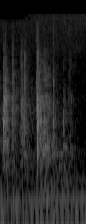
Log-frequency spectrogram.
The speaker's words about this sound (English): You know, those are all the life groups who are clapping, the life group leaders' phrase.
